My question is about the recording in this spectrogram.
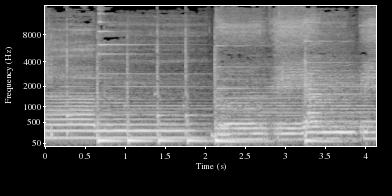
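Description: Devotional music in a mantra-chant style: long held notes over a low pulsing beat, moving to new notes about two seconds in.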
